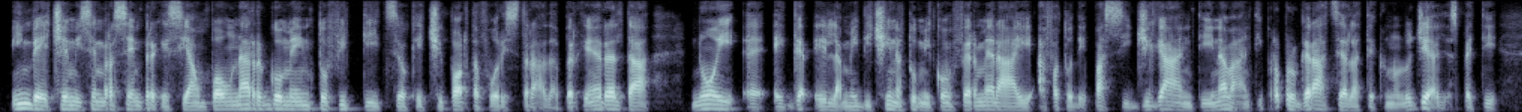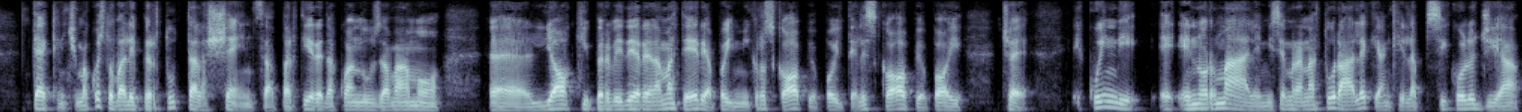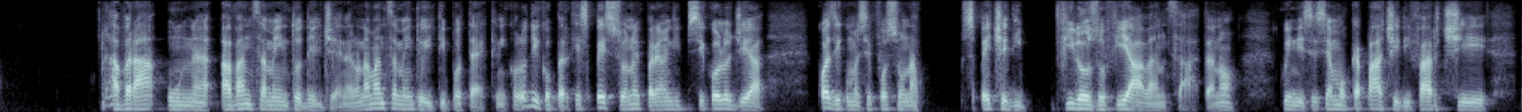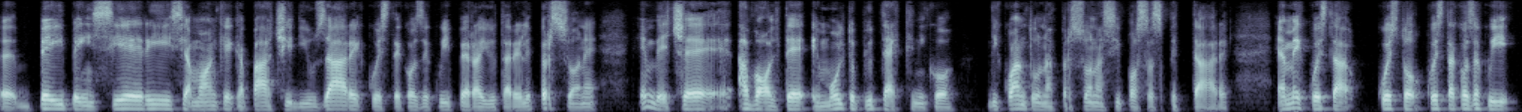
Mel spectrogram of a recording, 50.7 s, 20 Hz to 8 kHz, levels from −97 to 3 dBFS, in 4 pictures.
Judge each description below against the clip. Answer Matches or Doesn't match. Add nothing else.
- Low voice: Matches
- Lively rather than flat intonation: Doesn't match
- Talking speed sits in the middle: Doesn't match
